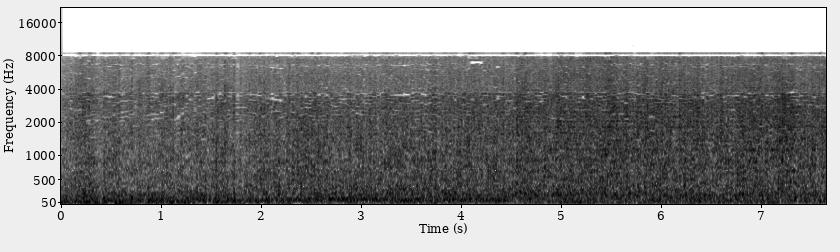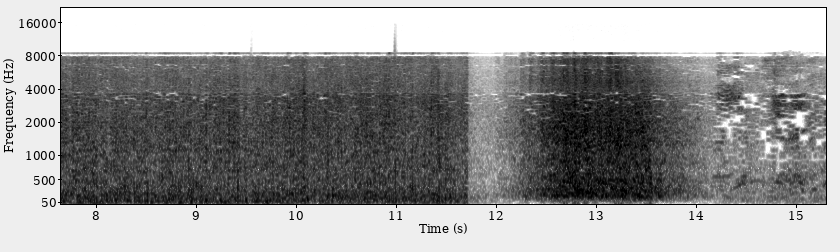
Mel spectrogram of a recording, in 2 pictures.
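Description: Steady, loud, deep noise of a high-rise building collapsing in a demolition implosion. It stops abruptly about twelve seconds in, and a second loud rush then swells and fades near the end.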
